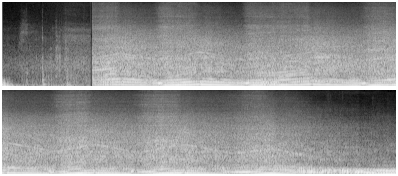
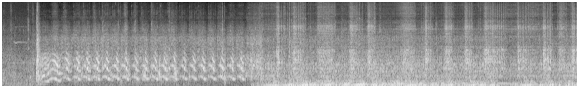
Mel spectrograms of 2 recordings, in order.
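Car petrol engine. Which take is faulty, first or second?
second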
